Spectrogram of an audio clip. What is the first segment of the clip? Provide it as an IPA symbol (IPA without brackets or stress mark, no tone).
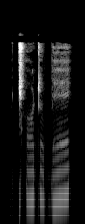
ǁʰ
